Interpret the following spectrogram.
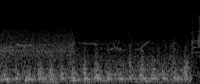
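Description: Steam locomotive sound effect: an engine puffing steadily along with the clatter of its wheels on the rails.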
